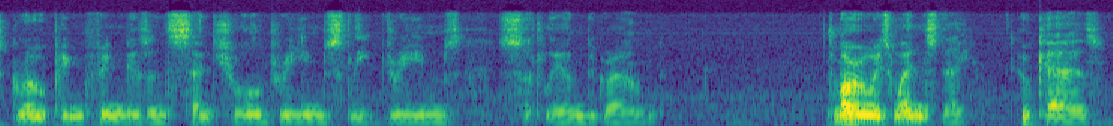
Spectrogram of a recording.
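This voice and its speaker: Male poetry reader, dark and husky, measured delivery, dull lo-fi recording. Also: deep voice. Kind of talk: slow, measured poetry recitation.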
